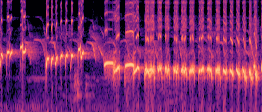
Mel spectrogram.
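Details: Second-generation captive-bred white-rumped shama from Borneo, its ngerol song meant to stir rival shamas: choppy whistled and clicking notes first, then two clear rising whistles leading into a long, fast, pulsing trill that drops slightly at the end.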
